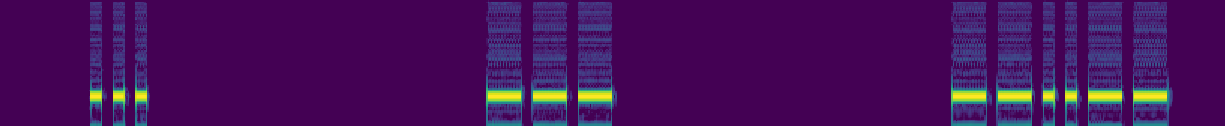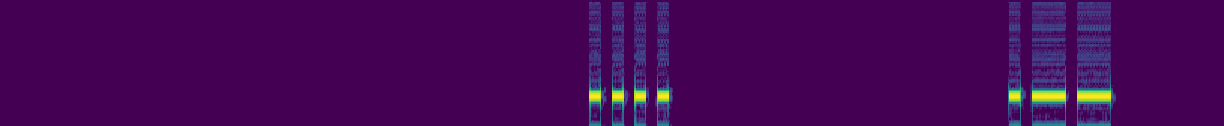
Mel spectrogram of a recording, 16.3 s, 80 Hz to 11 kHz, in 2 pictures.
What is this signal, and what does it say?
Morse code, heard as a keyed tone, about 16 wpm, spaced as for 4 wpm, 800 Hz. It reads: SO, HW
